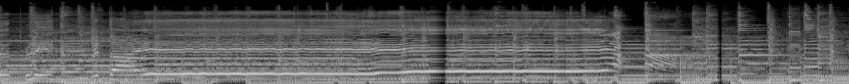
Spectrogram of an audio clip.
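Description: At 4.31 to 4.47 s and 5.59 to 5.67 s, a burst of packet loss drops about 140 ms and 60 ms; the receiver extends the preceding sound as a fading fill, then resumes past the gap. At 7.17 to 7.23 s, a short concealed packet loss patches a 40 ms hole with synthesized continuation, heard as a brief smear.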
